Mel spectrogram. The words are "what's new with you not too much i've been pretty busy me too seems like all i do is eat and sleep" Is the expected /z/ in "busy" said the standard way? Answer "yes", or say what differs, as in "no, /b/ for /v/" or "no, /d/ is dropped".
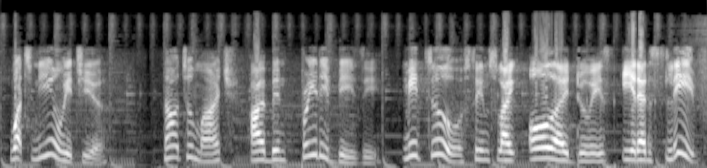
yes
